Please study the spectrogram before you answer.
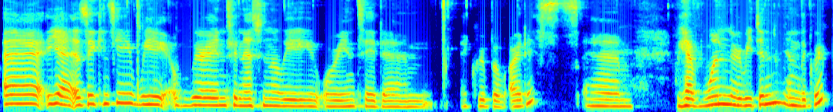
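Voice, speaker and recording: A woman's voice: medium pitch, unhurried, mellow. A woman from Mexico, an artistic researcher talking casually on a panel, hesitant with frequent fillers.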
